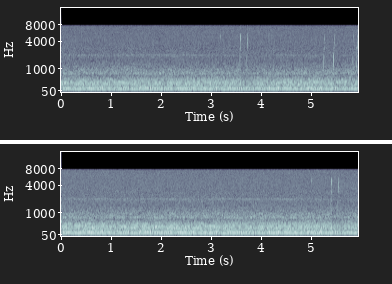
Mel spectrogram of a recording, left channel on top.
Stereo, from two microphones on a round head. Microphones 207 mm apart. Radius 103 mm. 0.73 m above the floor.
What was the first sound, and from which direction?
Only background noise.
